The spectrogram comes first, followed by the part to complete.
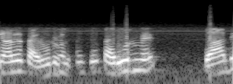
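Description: Speech only: a voice talking in Malayalam that stops about a second and a half in.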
